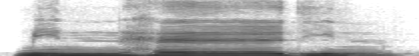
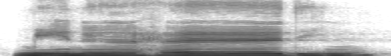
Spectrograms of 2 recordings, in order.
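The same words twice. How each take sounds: First: The N flows smoothly into the H. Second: The N is released with a small bounce. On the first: The speaker calls it right. "la prononciation correcte est" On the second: The speaker calls it wrong. "La première erreur, c'est al-qalqalah de an-noun as-sakina"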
